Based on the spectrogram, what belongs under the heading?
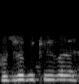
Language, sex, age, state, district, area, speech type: Bengali, male, 45-60, West Bengal, North 24 Parganas, rural, conversation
